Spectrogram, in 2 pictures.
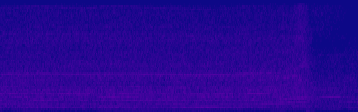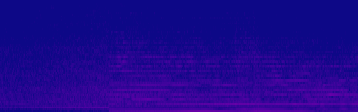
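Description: Plunge router with a rebate cutter running: a faint, steady whine. About six seconds in, its pitch rises briefly and then falls away. From about nine seconds a lower steady whine takes over.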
